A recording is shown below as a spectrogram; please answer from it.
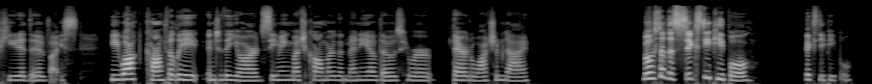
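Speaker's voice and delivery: plain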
